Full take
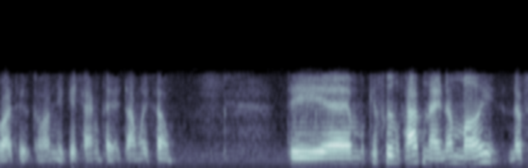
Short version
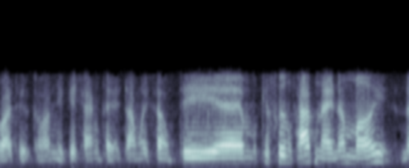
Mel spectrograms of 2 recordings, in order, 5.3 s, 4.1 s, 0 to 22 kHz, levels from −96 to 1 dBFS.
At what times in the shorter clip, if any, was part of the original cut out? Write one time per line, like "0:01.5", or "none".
0:01.8

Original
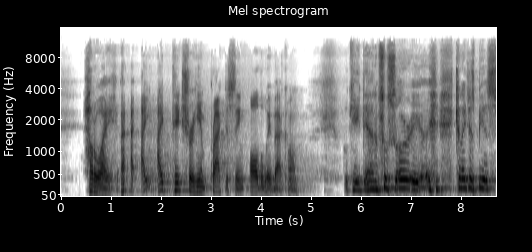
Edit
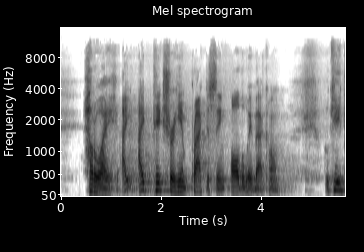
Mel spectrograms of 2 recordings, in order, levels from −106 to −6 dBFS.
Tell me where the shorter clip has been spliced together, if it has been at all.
0:01.2

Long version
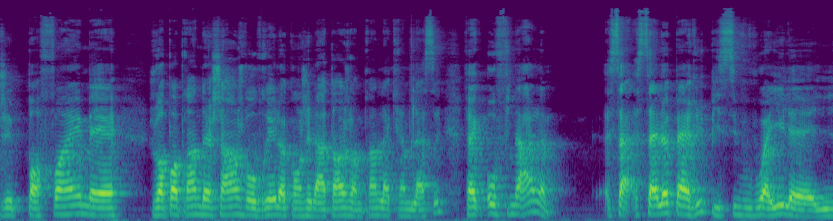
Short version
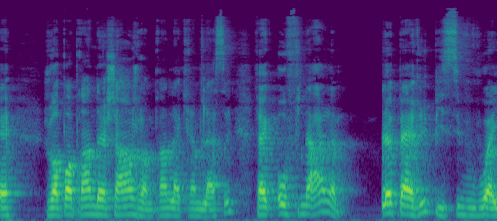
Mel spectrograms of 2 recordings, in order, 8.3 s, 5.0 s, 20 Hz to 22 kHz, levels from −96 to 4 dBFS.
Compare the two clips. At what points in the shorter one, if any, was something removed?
0:01.4
0:03.8

